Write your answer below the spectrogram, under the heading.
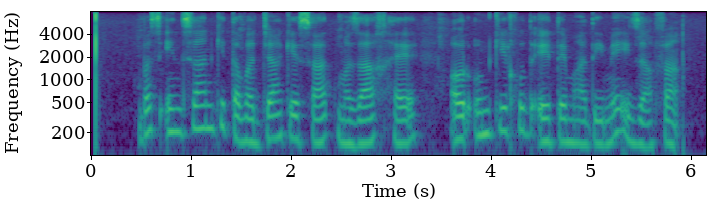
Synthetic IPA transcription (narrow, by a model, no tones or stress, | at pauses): bɐsɪnsaːnkit̪ɐʋəd͡ʒːakesaːt̪ʰmɐzaːxhɛ | ɔːɾʊnkixʊd̪eːt̪ɪmaːd̪imẽɪzaːfaː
